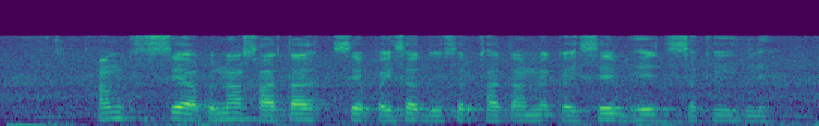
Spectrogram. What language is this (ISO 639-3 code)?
bho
